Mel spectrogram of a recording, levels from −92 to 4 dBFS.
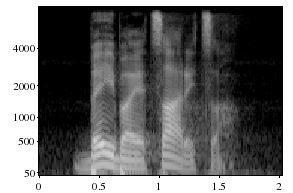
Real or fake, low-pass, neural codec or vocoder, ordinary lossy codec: real; 7.2 kHz; none; none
